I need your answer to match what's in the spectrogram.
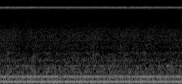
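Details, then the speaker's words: LG high-efficiency top-load direct-drive washer with TrueBalance, heavy towel and jeans load, spin reaching apparent top speed: steady low drone with faint higher tone, very stable, no knocking or rubbing; normal spin cycle. "and it has just continued to speed up here I think this is its top speed so it's very stable still even at this speed"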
